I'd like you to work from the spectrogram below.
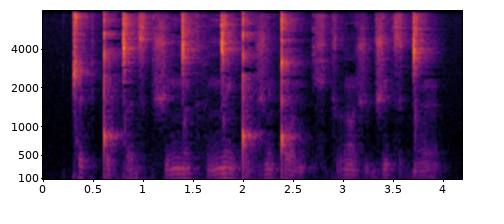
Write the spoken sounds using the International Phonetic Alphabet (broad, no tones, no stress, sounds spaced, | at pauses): ǁ ɘ k ǃ e ɡ͡ǀ ɐ d͡z ɪ k ʃ ɘ ŋ͡ǀ ə̃ k h ə ŋ͡ǀ ẽ ǃ ɐ̃ k ʒ ə̃ ǃ ɔ n ɘ k xʲ ɘ k r ɔ̃ ʃ ʏ d͡ʒ ɪ t͡s ə ɡ͡ǀ ə̃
